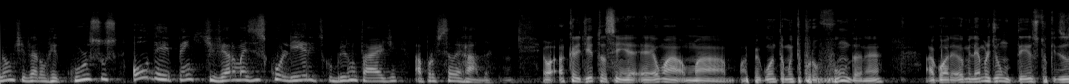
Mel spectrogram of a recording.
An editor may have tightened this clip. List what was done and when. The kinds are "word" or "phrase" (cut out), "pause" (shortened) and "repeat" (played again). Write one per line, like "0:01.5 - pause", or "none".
none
